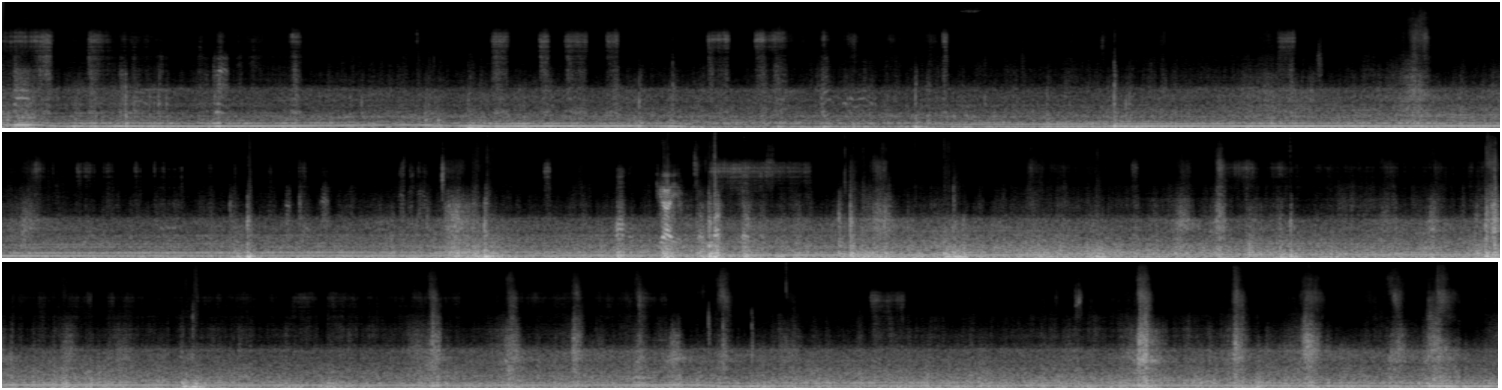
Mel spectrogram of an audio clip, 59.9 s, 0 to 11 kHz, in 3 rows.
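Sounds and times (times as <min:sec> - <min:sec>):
car engine and road hum: 0:00.0 - 0:59.9.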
